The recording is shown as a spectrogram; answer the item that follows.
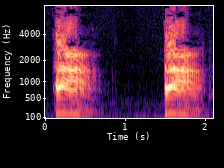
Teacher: حرف العين من طبيعته التي كونه الله فيها في وسط الحلق أن الصوت يجري معه قليلا ثم يقف لوحده · Term: بين الرخو والشديد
